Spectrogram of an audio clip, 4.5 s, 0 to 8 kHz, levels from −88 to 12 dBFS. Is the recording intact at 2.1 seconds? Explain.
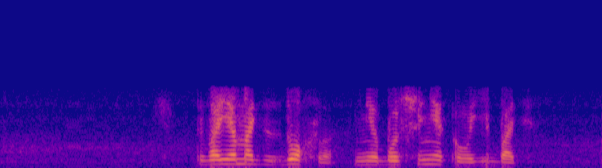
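No. From 2.04 to 2.12 s, lost GSM frames break up the speech. The gap fits three missing 20 ms frames. The decoder fills it by repeating the settings of the last good frame. What you hear is a short, rough, metallic ring instead of the real speech. It is held briefly before the signal resumes.

This sits on top of the GSM full-rate codec, which runs through the whole clip. The codec builds the voice from a vocal-tract model driven by regularly spaced pulses. The damage is plainly audible as a buzzy, gravelly roughness. The band is limited to about 300 Hz to 3.5 kHz, which fits the 13 kbps full-rate codec.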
